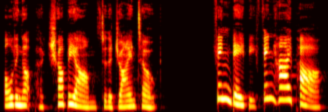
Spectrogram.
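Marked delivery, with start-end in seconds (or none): 3.2-4.9 put-on very high baby-talk plea; chirping toddler. A narrator's reading. Small child begs the oak for a swing, chirping. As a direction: pipe it up like an excited tot. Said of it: "she chirped suddenly".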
